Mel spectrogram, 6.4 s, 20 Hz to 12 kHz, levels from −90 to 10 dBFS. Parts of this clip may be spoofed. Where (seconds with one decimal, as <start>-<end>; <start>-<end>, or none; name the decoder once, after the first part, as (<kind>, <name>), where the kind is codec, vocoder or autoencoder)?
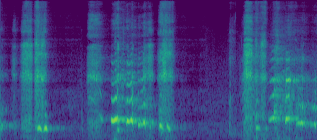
0.0-1.6 (codec, HILCodec); 3.0-4.1; 5.7-6.4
